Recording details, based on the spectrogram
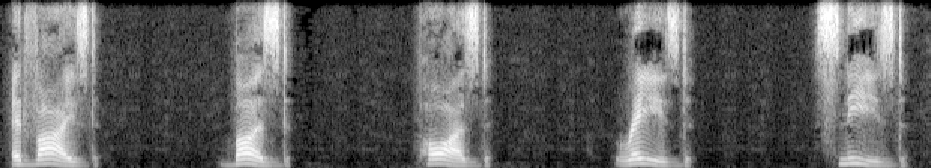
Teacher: ed is pronounced like D after verbs ending with a Z sound.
